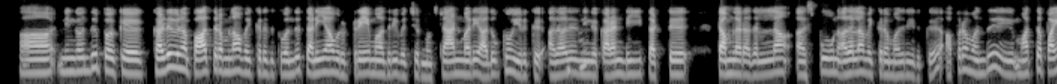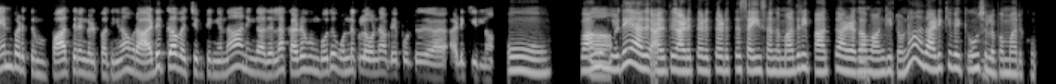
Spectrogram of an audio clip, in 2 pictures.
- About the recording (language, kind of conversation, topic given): Tamil, podcast, புதிதாக வீட்டில் குடியேறுபவருக்கு வீட்டை ஒழுங்காக வைத்துக்கொள்ள ஒரே ஒரு சொல்லில் நீங்கள் என்ன அறிவுரை சொல்வீர்கள்?
- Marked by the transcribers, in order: "பயன்படுத்தும்" said as "பயன்படுத்துரும்"; in English: "சைஸ்"; other background noise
